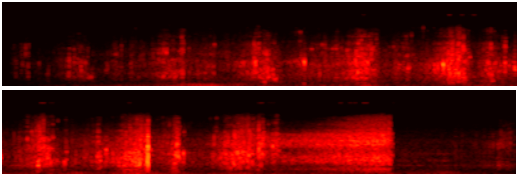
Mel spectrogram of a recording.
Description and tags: Water Bottle Shaking in Slow Motion and Reversed
Short audio clip mimicking swift movement underwater; swimming while submerged or swimming towards surface. The clip's volume increases and becomes louder as it reaches the end. This sound was created by recording the shaking of a half empty water bottle, then slowing down the shaking and putting it in reverse.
